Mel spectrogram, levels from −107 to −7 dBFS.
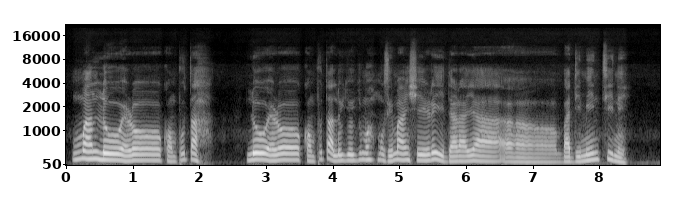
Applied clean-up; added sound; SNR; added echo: none; none; none; none.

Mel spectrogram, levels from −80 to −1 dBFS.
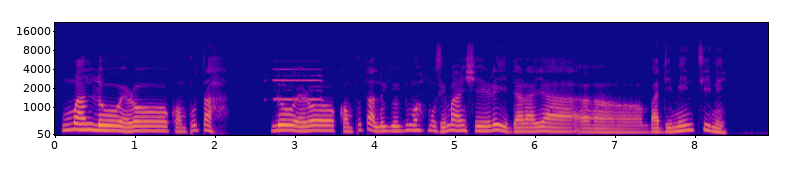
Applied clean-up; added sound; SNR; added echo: neural mask model RNNoise.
